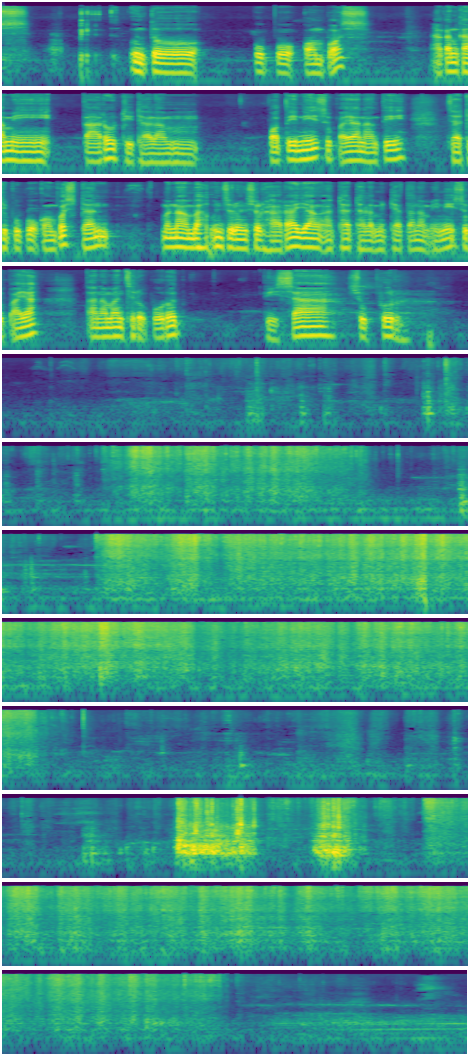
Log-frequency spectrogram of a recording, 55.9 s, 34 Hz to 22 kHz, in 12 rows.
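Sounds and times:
dry onion skins rustling: 0:19.8 - 0:39.6, 0:40.2 - 0:53.8.

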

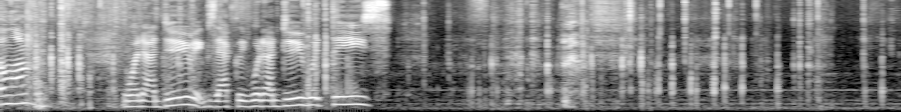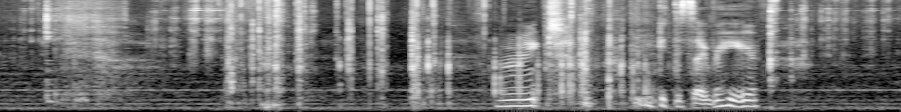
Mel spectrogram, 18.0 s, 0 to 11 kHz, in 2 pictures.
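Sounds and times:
kitchen things clicking and clinking: 0:00.0 - 0:03.9
steady low hum: 0:00.0 - 0:18.0.

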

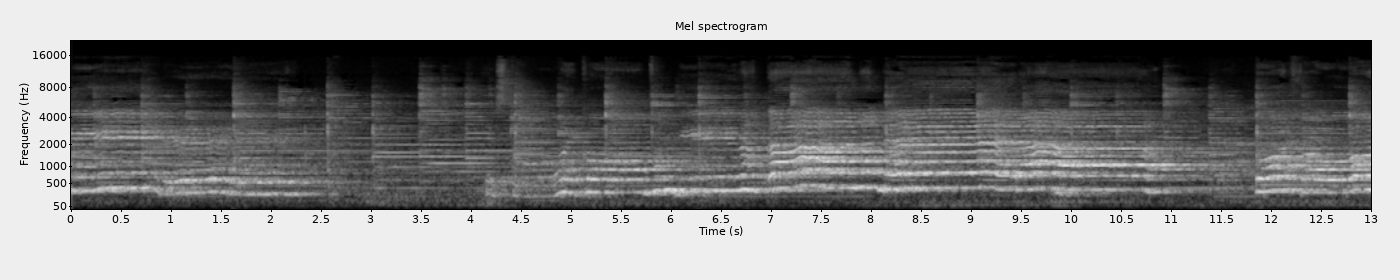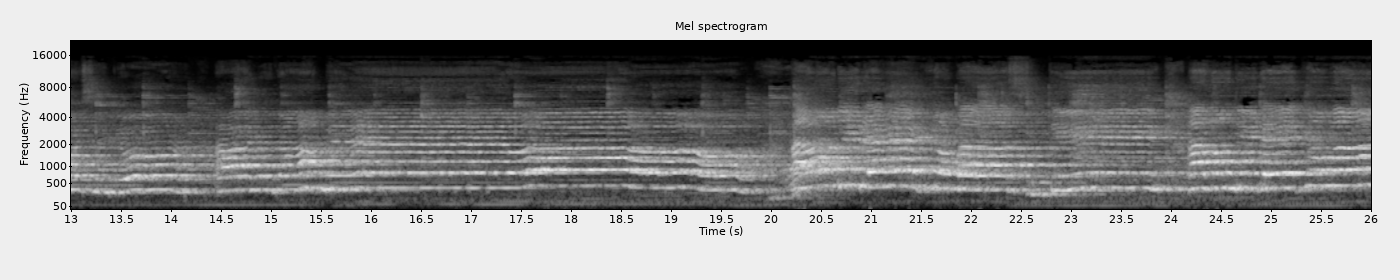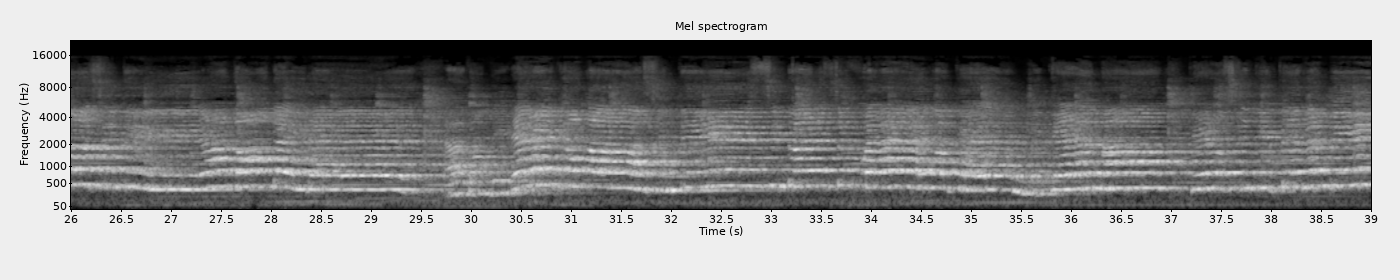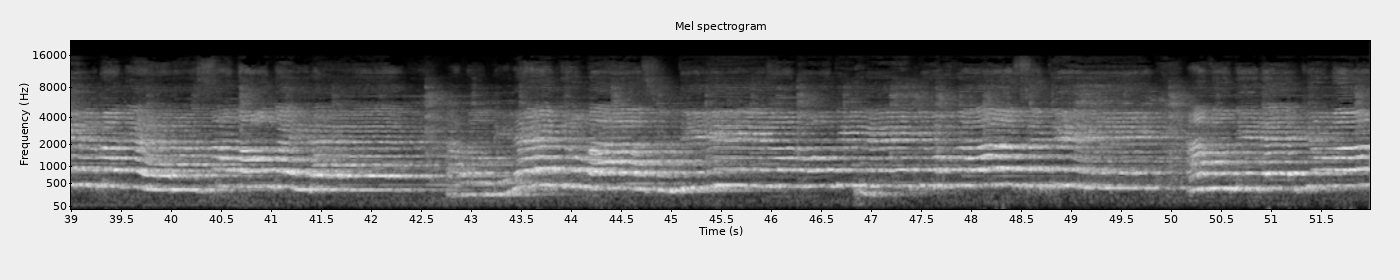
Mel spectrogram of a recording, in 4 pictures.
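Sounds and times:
young women singing worship song: 0:00.0 - 0:02.6, 0:04.1 - 0:11.2, 0:11.8 - 0:51.9.

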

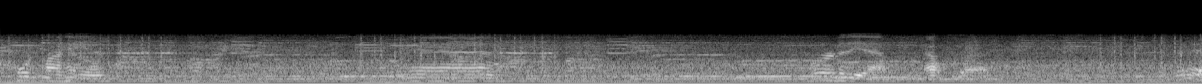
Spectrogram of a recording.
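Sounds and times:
potter's wheel humming: 0:00.0 - 0:12.0.

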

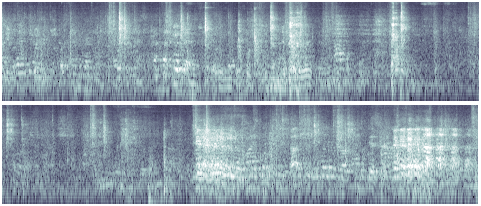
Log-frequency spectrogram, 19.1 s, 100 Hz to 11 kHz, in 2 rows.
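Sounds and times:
indistinct conversation: 0:00.0 - 0:19.0.

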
